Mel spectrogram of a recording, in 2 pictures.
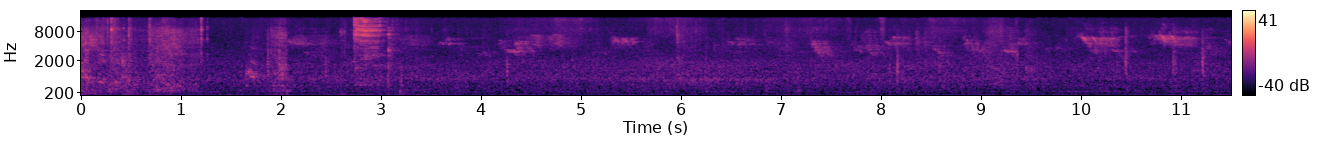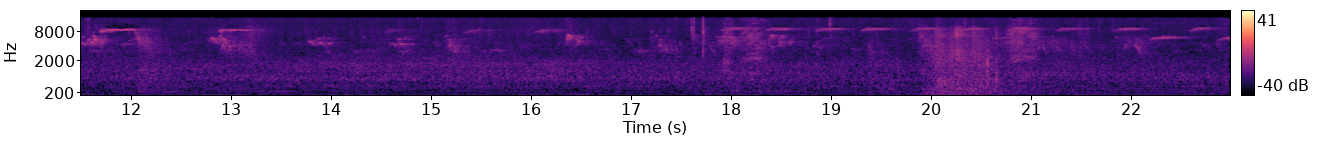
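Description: Small birds chirping in short high calls over a steady outdoor background, with the calls coming in a quick repeated run near the end. A brief burst of soft rustling and handling noise comes near the end as soft dough is worked on a wooden board.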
